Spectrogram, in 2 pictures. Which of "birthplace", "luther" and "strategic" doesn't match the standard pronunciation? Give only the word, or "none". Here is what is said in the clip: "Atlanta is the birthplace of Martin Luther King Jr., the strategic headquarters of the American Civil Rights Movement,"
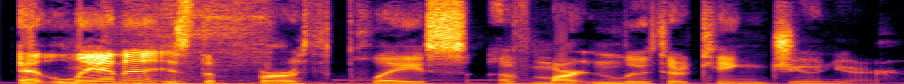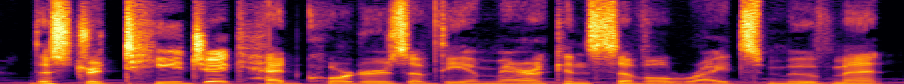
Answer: none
